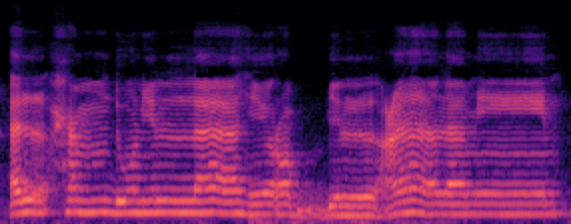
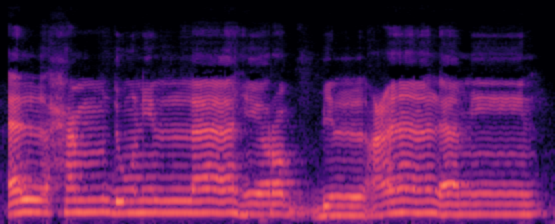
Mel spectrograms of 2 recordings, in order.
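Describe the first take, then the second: No difference in how they are said.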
